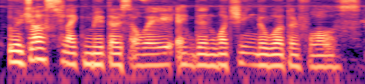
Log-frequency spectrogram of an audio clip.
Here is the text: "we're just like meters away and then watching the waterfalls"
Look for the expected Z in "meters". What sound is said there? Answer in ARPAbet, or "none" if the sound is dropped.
S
